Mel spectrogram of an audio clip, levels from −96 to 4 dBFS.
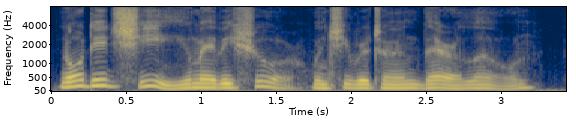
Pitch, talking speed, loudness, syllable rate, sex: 140 Hz, 210 wpm, -16 LUFS, 5.4 syllables/s, male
